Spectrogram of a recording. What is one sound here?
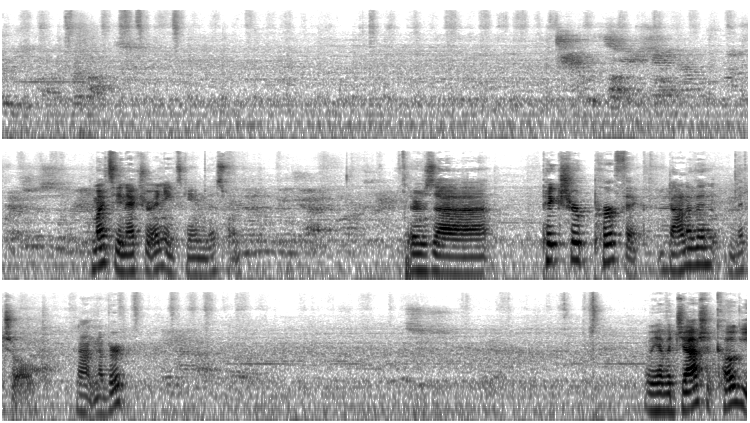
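Cards shuffle and rustle softly in hands.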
